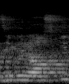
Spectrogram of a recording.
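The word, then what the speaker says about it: Szymanowski: Conrad Jubinowski इसमें S silent है, कोनॉट जिमिनोव्स्की procedure is perform, ये भी आपको वीडियोस के बगैर समझ नहीं है, ठीक है।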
